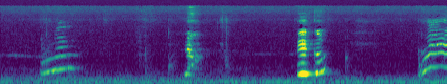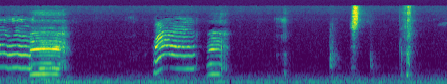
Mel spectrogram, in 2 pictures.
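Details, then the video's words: Scared to climb down after an easy ascent, a cat meows repeatedly: short rising mews early, then a long wavering, harmonic-rich wail and another arched meow, with clicks and faint thumps between calls. "Going up is easy but going down is scary"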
